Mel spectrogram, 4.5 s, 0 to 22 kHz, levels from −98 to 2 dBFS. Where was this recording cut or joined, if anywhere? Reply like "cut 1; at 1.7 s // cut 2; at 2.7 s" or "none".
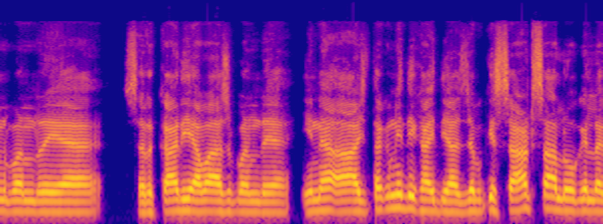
none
